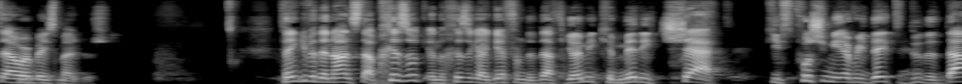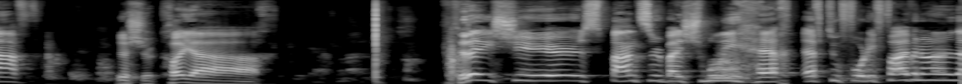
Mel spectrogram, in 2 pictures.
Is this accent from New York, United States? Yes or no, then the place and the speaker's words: yes; New York, United States; moved away as an adult; now in Chicago, United States; I'm from New York. Most of my life, my childhood, I spent in New York.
